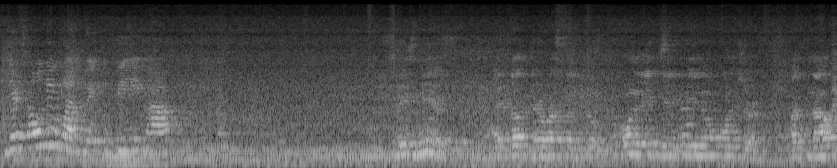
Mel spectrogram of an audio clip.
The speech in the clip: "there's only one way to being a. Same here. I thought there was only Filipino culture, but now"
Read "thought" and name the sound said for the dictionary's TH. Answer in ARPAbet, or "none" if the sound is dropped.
T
